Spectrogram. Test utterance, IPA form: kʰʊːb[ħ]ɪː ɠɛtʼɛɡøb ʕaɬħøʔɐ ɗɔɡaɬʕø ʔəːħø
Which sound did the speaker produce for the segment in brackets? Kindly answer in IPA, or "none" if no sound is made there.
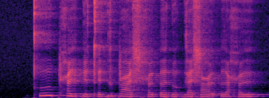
ħ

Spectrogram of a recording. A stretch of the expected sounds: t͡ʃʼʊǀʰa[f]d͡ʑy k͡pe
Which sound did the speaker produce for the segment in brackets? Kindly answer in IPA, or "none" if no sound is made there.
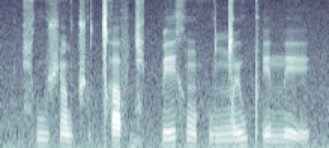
f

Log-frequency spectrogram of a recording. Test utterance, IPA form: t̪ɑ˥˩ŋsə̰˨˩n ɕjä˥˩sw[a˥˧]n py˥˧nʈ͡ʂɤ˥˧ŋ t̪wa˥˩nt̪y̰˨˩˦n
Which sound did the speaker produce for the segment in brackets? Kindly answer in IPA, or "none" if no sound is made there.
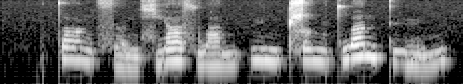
a˧˥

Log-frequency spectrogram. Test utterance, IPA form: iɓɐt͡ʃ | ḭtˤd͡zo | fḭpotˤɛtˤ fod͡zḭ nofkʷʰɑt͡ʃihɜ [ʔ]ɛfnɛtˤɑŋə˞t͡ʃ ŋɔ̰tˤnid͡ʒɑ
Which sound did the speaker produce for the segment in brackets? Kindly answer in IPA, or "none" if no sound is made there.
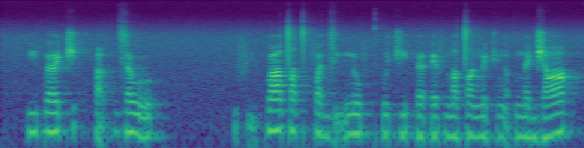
ʔ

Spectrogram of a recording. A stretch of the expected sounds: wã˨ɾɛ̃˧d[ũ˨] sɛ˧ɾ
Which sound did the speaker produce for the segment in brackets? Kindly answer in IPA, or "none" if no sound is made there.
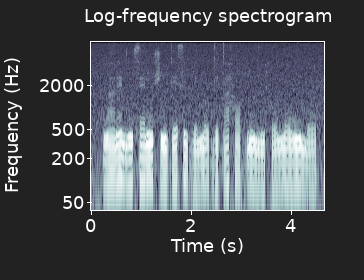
ũ˨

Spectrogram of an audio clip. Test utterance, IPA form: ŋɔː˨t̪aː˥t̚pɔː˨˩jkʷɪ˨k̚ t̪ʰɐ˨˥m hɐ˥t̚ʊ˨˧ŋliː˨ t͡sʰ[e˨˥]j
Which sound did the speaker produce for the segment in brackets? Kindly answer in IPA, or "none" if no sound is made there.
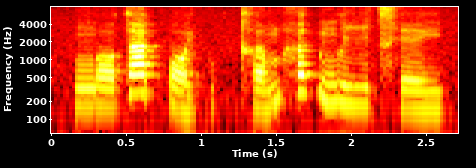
e˨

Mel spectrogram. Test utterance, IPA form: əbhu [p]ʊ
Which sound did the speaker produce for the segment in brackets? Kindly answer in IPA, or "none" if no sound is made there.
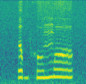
m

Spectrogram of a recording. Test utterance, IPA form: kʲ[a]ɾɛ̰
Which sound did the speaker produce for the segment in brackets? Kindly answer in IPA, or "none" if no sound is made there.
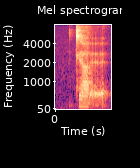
a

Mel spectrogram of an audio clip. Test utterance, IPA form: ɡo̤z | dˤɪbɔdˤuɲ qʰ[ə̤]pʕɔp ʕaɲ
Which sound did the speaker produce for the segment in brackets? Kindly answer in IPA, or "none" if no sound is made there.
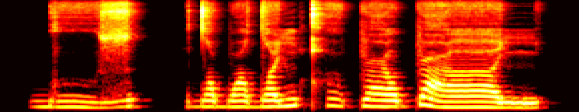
ɔ̤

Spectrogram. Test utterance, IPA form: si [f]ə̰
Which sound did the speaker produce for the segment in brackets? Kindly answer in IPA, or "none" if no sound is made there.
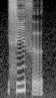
θ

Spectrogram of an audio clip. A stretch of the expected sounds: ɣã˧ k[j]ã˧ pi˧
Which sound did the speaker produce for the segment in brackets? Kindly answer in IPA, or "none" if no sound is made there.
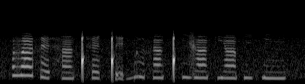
j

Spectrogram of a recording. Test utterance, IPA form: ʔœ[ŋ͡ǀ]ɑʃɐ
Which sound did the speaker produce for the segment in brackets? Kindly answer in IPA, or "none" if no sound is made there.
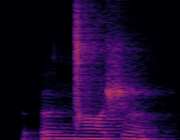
ŋ͡ǀ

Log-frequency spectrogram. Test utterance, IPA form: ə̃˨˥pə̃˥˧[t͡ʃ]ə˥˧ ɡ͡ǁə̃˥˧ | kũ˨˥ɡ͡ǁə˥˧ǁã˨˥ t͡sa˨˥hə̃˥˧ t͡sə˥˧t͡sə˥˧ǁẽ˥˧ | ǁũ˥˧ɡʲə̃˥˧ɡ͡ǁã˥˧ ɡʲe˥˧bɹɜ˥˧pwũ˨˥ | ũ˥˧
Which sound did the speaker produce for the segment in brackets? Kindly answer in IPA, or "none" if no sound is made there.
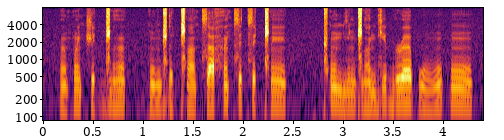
t͡ʃ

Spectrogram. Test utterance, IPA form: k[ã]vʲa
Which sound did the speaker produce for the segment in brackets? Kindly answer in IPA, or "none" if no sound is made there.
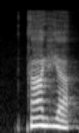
ã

